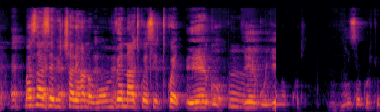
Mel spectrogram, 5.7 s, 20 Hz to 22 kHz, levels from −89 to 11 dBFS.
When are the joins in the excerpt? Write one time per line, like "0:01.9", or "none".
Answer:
0:04.1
